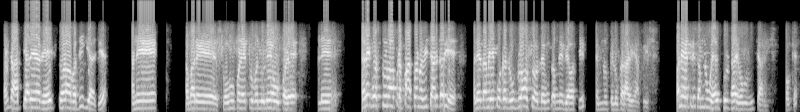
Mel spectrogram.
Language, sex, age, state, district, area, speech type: Gujarati, male, 60+, Gujarat, Junagadh, urban, conversation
